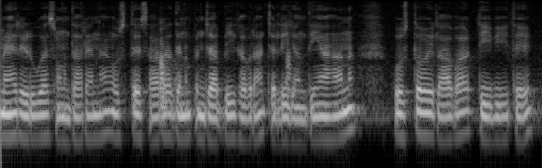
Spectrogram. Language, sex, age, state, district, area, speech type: Punjabi, male, 30-45, Punjab, Rupnagar, rural, spontaneous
